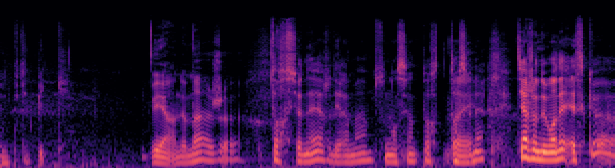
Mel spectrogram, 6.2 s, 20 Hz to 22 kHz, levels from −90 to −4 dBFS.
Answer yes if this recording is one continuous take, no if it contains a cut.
yes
